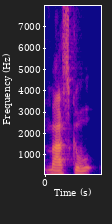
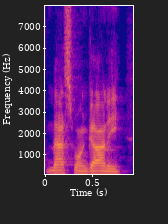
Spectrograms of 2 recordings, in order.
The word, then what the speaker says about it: Maswanganyi: Sean Mascawada? I don't know how to say it. Mascawada? Maswangani. I don't know how to say it. Maswangani. I was way off. Maswangani.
